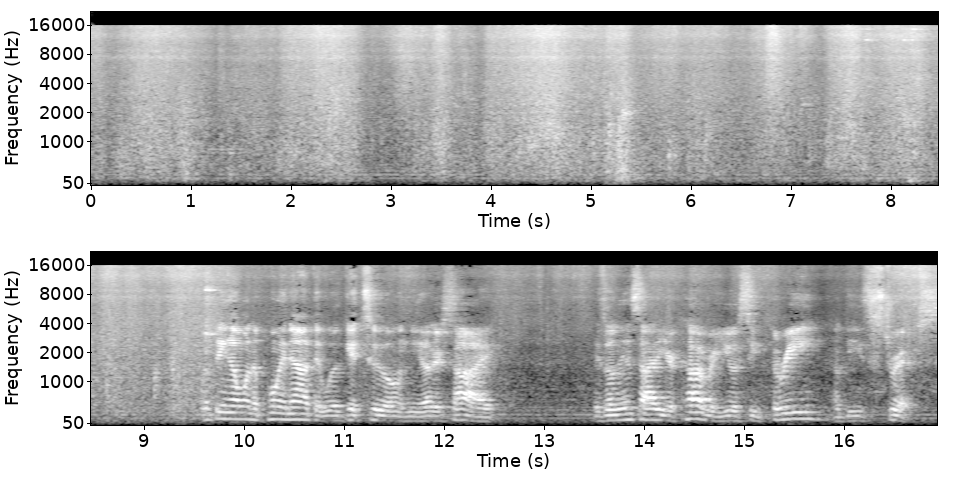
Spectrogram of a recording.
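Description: Fabric and plastic sheeting rustle and crinkle as a boat cover is handled.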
